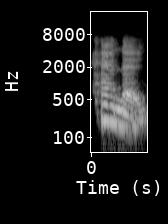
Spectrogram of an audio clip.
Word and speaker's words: Jene: And Jean, well, it actually is pronounced it Henne, because I spell my name J-E-N-E, and it's like Amazon.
